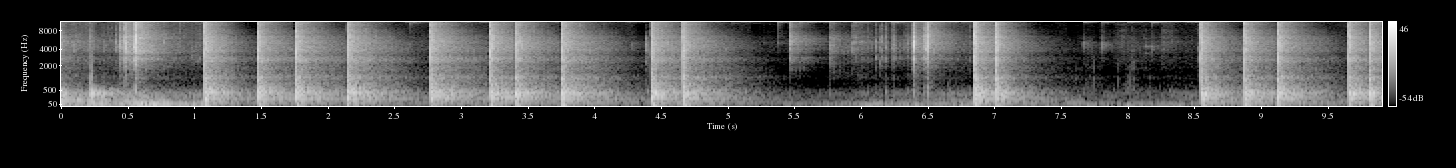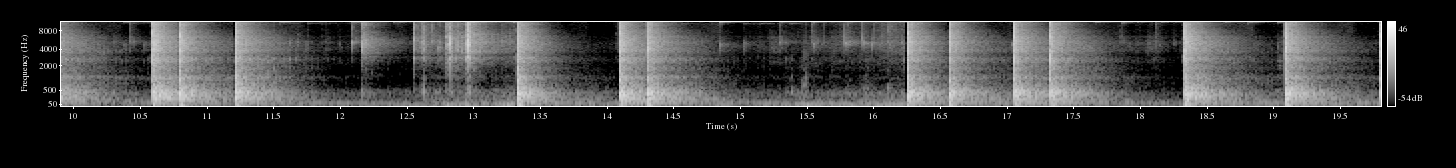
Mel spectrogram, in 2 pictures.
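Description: A pistol fires shot after shot in quick bursts, echoing loudly in a large hall.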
